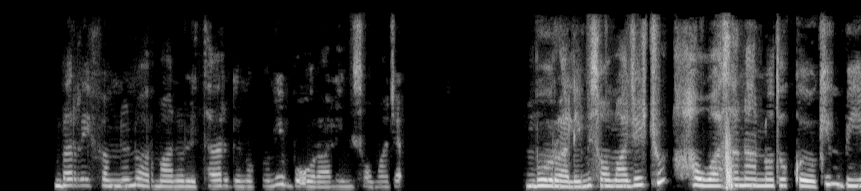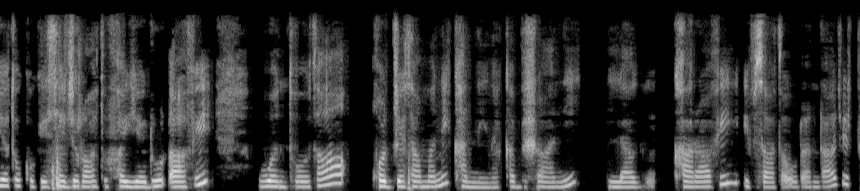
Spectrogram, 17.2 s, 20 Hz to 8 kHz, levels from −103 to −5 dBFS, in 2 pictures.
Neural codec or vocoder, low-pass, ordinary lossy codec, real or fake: none; 7.2 kHz; AAC, 48 kbps; real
